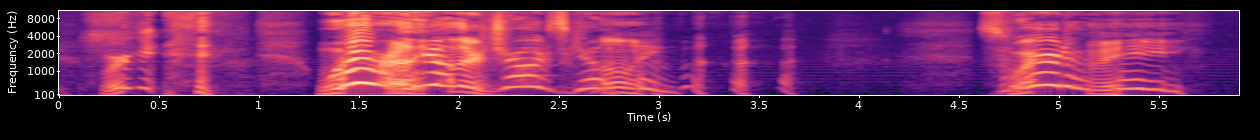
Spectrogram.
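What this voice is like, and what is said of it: Imitates Batman character voice. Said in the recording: “Batman.”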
